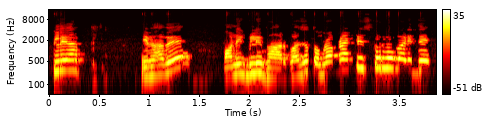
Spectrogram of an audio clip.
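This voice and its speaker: A man's voice: very high-pitched, sing-song, quick pace, no room sound, muffled recording. A man teaching an English grammar class, repeating each example sentence in two languages and asking students if they follow. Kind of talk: classroom lesson, drilling sentences aloud.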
